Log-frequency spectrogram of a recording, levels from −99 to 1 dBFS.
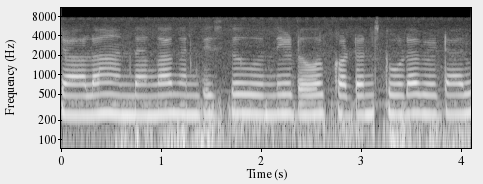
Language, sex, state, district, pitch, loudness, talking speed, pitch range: Telugu, female, Andhra Pradesh, Chittoor, 245 Hz, -14 LUFS, 100 wpm, 240-250 Hz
